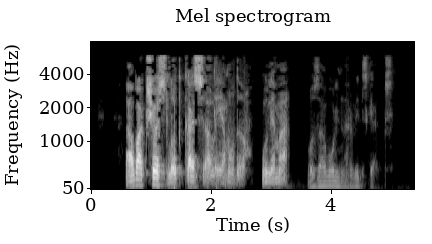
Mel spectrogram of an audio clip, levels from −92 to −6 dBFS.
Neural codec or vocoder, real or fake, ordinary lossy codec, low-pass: none; real; MP3, 24 kbps; 7.2 kHz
